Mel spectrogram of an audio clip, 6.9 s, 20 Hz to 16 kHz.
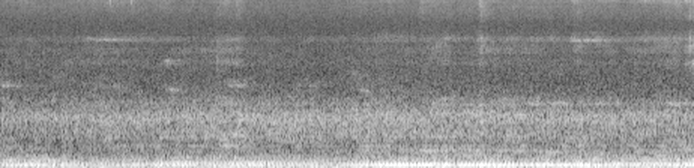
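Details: Honey bees at a hive entrance about 45 minutes after robbing, at 5:15 pm. A low, steady droning hum runs throughout, swelling louder in the second half, with faint brief ticks above.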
